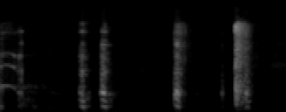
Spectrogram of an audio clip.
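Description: Laughter in about five short, breathy bursts with silent gaps between them.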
